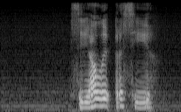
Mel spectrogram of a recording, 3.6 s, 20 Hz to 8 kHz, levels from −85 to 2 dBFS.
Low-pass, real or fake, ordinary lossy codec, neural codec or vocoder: 7.2 kHz; fake; none; vocoder, 24 kHz, 100 mel bands, Vocos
